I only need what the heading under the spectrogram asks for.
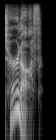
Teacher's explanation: If you say turn off, it sounds choppy. In reality, the N sound in turn links to the off in off. It sounds like turn off.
